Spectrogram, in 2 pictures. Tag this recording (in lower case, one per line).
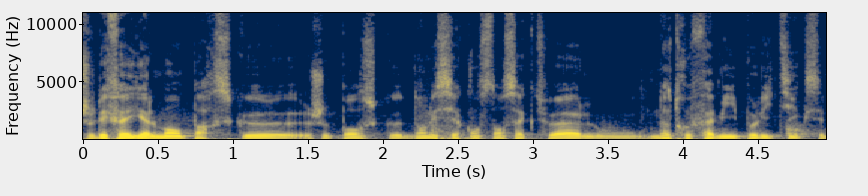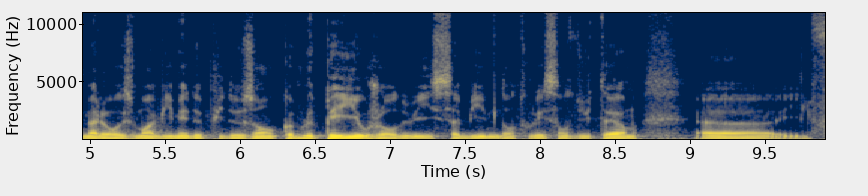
speech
